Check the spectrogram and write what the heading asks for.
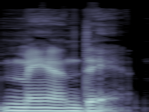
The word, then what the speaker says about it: Mandan: and Saturday then a gig came up in Mandan North Dakota which is near Bismarck and I say that because there's no way you knew where mantan was and he has it's pronounced Mandan it was the first question I had when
